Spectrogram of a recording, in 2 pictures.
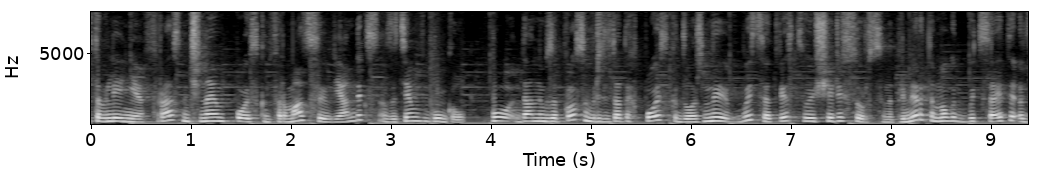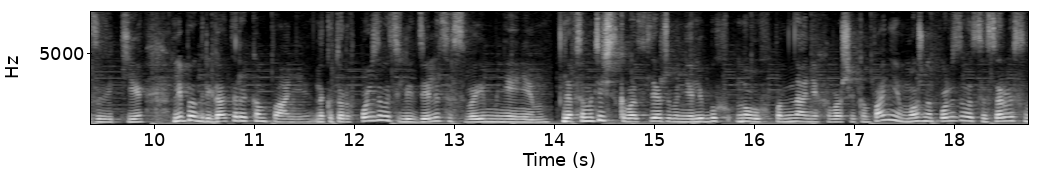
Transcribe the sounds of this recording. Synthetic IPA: st̪ɐvlʲenʲɪjəfrasnət͡ɕɪnajɪmpo̞jɪskɪnfɐrmat̪sɨɪvjand̪ɨksɐzɐtʲe̞mvɡuɡlˠ | pod̪anːɨmzɐpɾo̞səmvɾʲɪzʊlʲt̪at̪əxpo̞jɪskəd̪ɐlˠʐnɨbɨtʲsɐːt̪vʲe̞t̪st̪vʊjʉɕːɪjəɾʲɪsursɨnəpɾʲɪmʲe̞ɾɛt̪əmo̞ɡʊt̪̚bɨtʲsajt̪ɨʔɐd̪zəvʲɪkʲilʲibəɐɡɾʲɪɡat̪əɾɨkɐmpanʲɪːnəkɐt̪o̞ɾɨxpo̞lʲzəvətʲɪlʲɪdʲelʲɪt̪səsvɐimːnʲenʲɪjəmd̪lʲɐɐft̪əmɐtʲit͡ɕɪ̥skəvəɐt̪sʲlʲe̞ʐɨvənʲɪjəlʲʊbɨxno̞vɨxʊ̥pəmʲɪnanʲɪjəxɐvaʂəjkɐmpanʲɪːmo̞ʐnəpo̞lʲzəvət̪səsʲervʲɪsə

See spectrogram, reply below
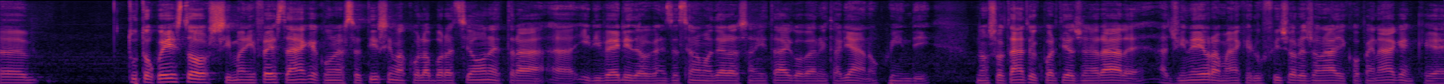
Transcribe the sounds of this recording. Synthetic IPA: t̪ut̪ːokwest̪osimanifɛst̪aaŋk̟ekonunast̪ɾet̪ːisːimakolːaboɾat̪sːjoːnet̪ɾailivɛlːid̪elːoɾɡanid̪at̪sːjoːnemod̪jaled̪elasanit̪aelɡovɛrnoit̪aljaːnokwind̪i | nonsolt̪ant̪oilkwart̪jɛːɾed͡ʒeneɾaːlead͡ʒinɛvɾamaaŋk̟elufːit͡ʃoɾed͡ʒonaːled̪ikopenaɡenkʰeɛ

